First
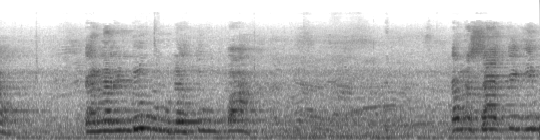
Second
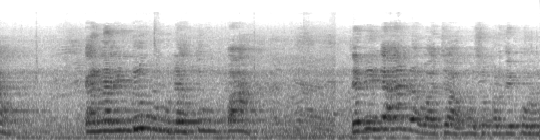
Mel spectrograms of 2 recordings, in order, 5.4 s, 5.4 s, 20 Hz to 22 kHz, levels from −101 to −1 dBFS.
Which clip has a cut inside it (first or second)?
second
